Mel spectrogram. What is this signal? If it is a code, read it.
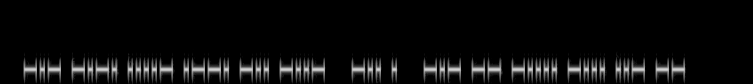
Morse code, heard as a keyed tone, about 30 wpm, 700 Hz. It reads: KC4PDX DE KM6BUM
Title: USA Callsign DE Callsign 30wpm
